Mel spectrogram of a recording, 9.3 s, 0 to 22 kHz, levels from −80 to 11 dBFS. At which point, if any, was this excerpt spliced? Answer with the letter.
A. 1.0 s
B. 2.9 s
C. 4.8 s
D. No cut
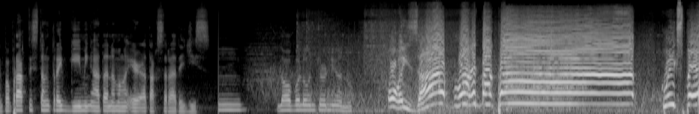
B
